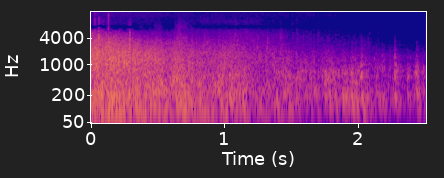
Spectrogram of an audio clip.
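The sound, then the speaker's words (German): Thunder from a storm at sea, a deep, broad rumble that starts loud and slowly fades over a few seconds, heard alone without voices. “Gewitter auf See klingen immer schlimmer, als sie sind.”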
